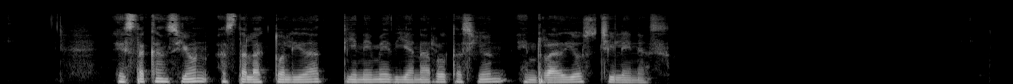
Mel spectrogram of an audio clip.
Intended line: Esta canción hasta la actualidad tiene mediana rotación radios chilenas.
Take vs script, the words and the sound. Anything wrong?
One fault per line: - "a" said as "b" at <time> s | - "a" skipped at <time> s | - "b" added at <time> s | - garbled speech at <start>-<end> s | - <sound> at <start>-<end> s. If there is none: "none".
- "en" added at 5.2 s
